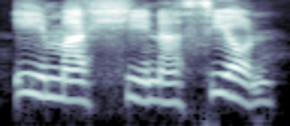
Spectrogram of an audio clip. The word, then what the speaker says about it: imaginación: In English, we say imagination, imagination. And in Spanish, we say imaginación.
